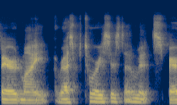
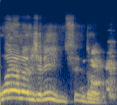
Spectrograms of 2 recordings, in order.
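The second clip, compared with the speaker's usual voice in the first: put-on French accent, much higher pitch; 9 semitones higher, 4 dB louder than usual. Speaker repeats a term and it slips into a French accent. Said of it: "I always do everything with an Indian accent, but that tried to come out French".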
